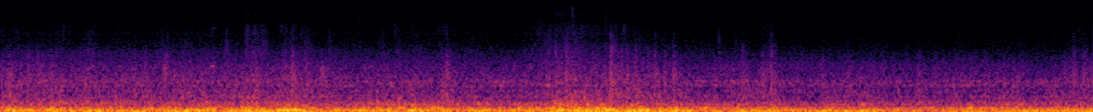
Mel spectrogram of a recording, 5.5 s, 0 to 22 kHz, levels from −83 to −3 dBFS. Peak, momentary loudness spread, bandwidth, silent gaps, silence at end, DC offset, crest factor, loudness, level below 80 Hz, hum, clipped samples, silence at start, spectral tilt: -10 dBFS; 7 LU; 4.6 kHz; none; 0 s; under 0.1%; 12 dB; -26 LUFS; -24 dBFS; none; under 0.1%; 0 s; -9 dB/octave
